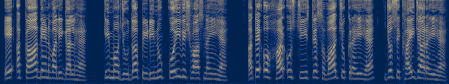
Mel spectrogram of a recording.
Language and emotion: Punjabi, disgusted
